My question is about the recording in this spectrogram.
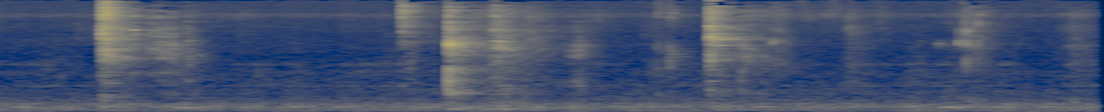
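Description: Knife and fork clinking and scraping on ceramic dinner plates at a meal, four separate clinks with the sharpest a little past two seconds in. A steady low hum runs underneath.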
